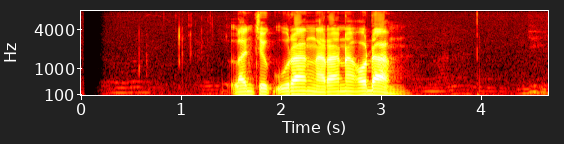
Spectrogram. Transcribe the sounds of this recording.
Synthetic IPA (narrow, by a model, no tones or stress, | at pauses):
laɲt͡ʃʊkuɾaŋːaɾanaodaŋ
